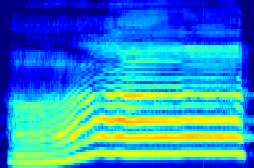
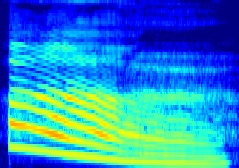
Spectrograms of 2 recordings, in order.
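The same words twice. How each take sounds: First: The pitch glides from low to high. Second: The pitch glides from high to low. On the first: "from lowest pitch to highest pitch. So let me show you" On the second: "High to low. So let's go like this"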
